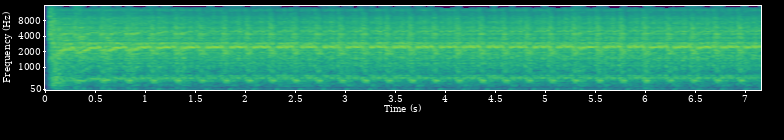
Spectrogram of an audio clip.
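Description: A 50 cc 139QMB four-stroke scooter engine being cranked over continuously with a compression gauge in the spark-plug hole, so it turns in a fast even pulsing rhythm without firing. This is a compression test: the gauge gets no higher than about 8, which is low for an engine already suspected of worn piston rings.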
